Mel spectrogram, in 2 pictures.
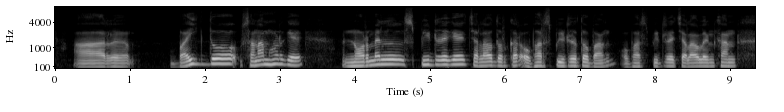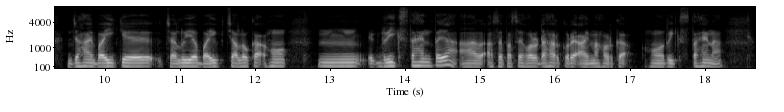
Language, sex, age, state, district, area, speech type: Santali, male, 18-30, West Bengal, Bankura, rural, spontaneous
